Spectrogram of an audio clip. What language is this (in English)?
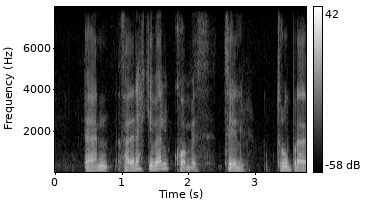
Icelandic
